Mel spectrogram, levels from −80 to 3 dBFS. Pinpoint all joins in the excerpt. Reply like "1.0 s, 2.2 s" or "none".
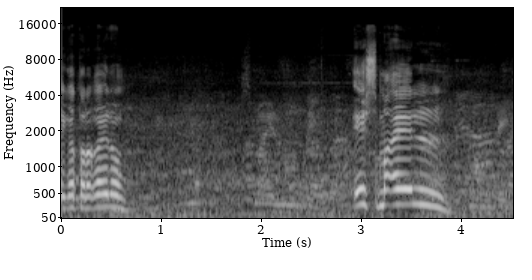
1.8 s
